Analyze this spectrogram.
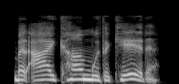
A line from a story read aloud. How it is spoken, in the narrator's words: say, my voice getting louder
